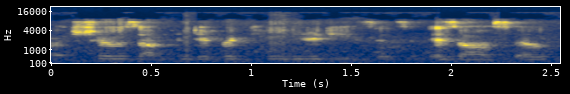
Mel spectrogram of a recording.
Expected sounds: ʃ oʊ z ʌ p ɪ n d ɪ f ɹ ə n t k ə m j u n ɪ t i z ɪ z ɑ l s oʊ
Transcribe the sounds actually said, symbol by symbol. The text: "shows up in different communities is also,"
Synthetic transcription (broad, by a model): ʃ oʊ z ʌ p ɪ n d ɪ f ɹ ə n k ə m j u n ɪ t i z ɪ z ɑ l s oʊ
